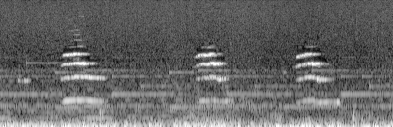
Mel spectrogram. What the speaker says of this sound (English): food bowl is halfway empty, crying of hunger, cat meows.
